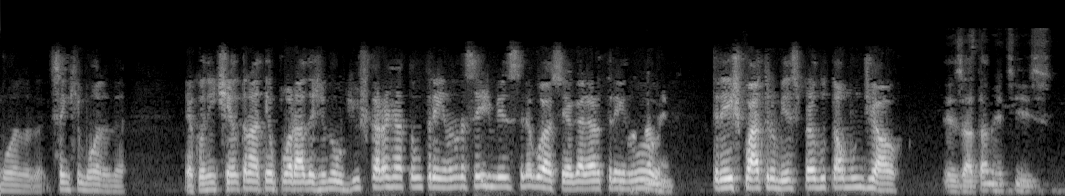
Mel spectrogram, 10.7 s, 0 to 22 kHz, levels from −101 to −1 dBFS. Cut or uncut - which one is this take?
uncut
